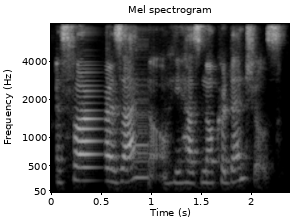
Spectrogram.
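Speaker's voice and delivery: lightly voiced reluctant noblewoman; lady leader's proclamation. A narrator's reading. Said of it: "she says".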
